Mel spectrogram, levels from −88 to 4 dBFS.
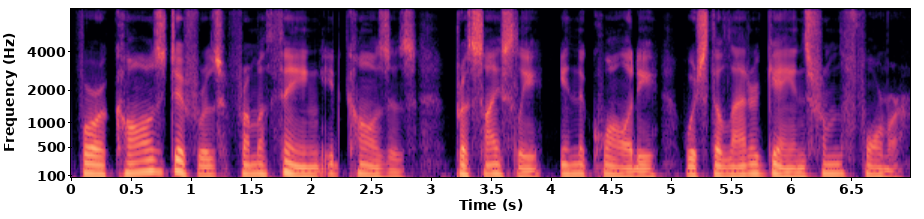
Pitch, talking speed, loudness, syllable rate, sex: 105 Hz, 170 wpm, -20 LUFS, 4.8 syllables/s, male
